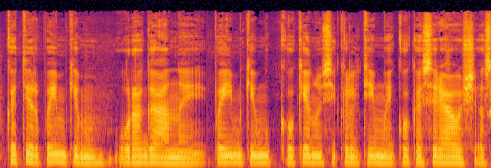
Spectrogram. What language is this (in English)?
Lithuanian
